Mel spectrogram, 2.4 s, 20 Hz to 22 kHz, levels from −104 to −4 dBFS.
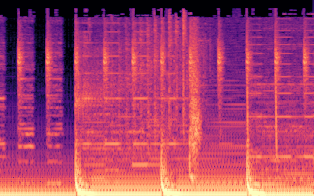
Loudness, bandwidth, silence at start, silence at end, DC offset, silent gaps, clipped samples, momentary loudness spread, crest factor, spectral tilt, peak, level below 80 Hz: -12 LUFS; 17 kHz; 0 s; 0 s; 0.7%; none; under 0.1%; 6 LU; 8 dB; -5 dB/octave; 0 dBFS; -10 dBFS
